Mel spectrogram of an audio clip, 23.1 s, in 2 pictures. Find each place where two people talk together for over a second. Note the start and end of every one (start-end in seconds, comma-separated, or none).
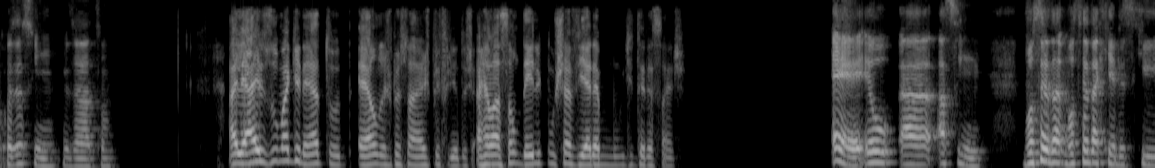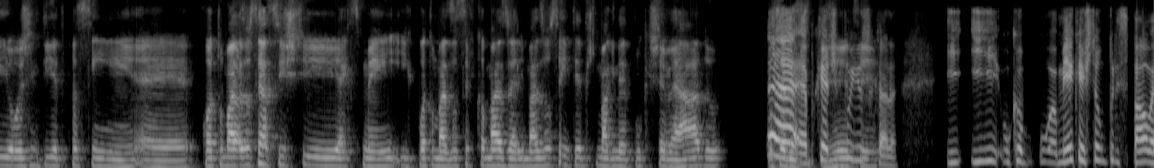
19.2-20.4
